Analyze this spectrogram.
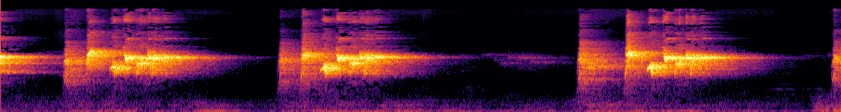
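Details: Tame pet bulbul with trained song delivers three separate loud warbled whistles, each starting sharply, rolling through a few pitch steps and tapering off, spaced about three seconds apart; faint low rumble in the background.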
